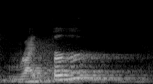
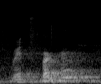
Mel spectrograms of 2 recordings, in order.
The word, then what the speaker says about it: Ripberger: Reitberger? did I say it right? No. Can you tell me how? Ripberger? Yes, it's Ripberger, and I'm from Lapine.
